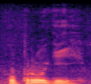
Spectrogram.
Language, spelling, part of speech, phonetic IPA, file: Russian, упругий, adjective, [ʊˈpruɡʲɪj], Ru-упругий.ogg
- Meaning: resilient, elastic, bouncy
